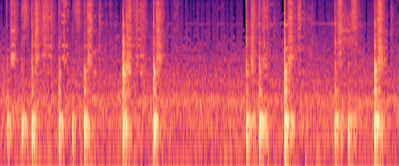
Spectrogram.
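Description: Pencil writing on graph paper: a series of short strokes and taps with quiet gaps between, the sharpest taps a little before four seconds and about five seconds in.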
